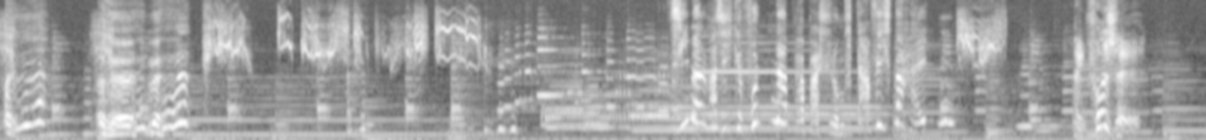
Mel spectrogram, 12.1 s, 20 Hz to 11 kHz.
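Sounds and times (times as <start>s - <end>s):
background music: 0.0s - 12.0s
high warbling cartoon chirps: 2.0s - 4.9s, 5.8s - 6.8s, 9.5s - 10.1s.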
